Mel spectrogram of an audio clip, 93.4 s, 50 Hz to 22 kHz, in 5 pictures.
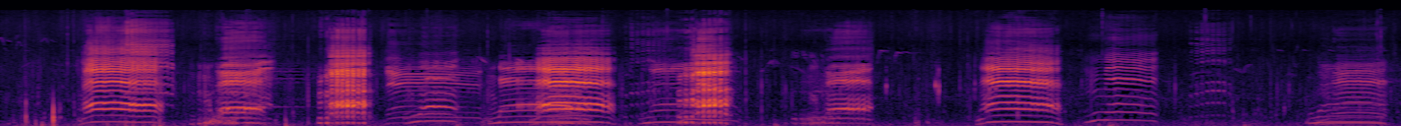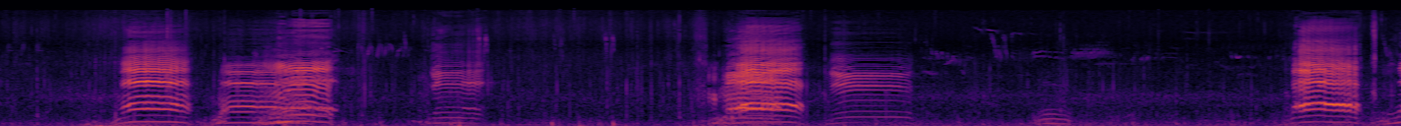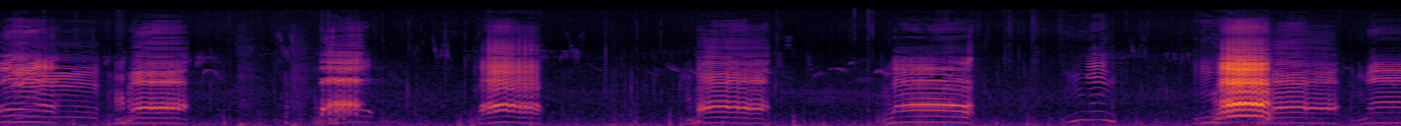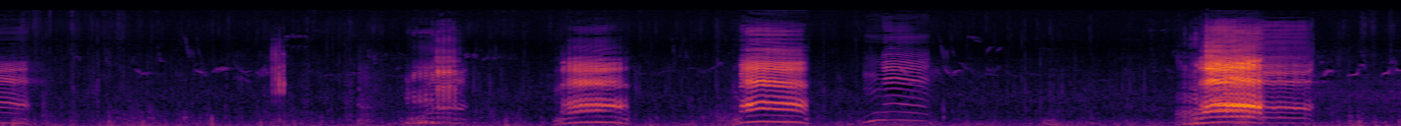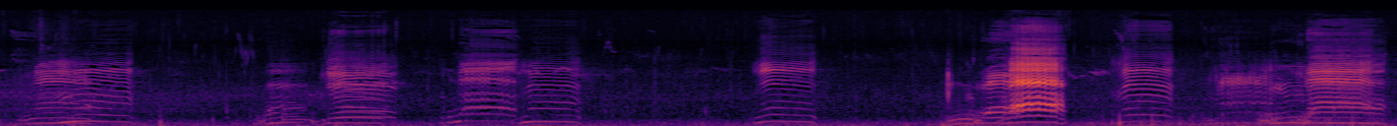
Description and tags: Sheep Lambs Rhos Wales 7pm April 1
Every evening on our stay at this sheep farm, the sheep and their lambs would gather by the fence near to us. It was raining heavily and there was some wind. Recorded on a H4N Pro.
field-recording, Ambiance, Countryside, ambient, spring, lambs, field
